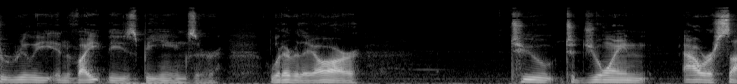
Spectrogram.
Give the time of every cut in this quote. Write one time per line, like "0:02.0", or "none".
none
